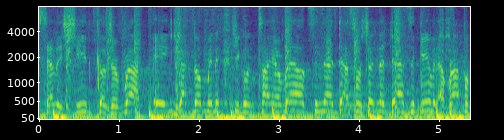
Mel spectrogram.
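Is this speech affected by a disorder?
No.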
